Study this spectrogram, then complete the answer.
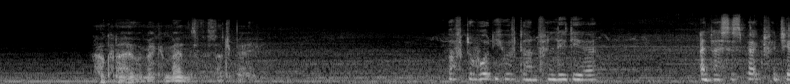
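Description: A young woman answers softly.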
